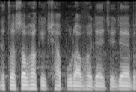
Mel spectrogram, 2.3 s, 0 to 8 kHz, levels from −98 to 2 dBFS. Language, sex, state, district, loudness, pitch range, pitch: Maithili, male, Bihar, Supaul, -19 LUFS, 100-120 Hz, 110 Hz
